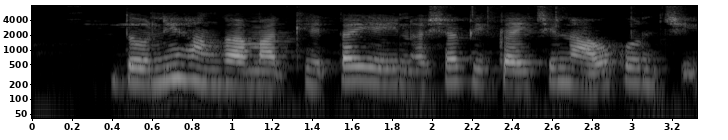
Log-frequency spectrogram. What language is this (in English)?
Marathi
